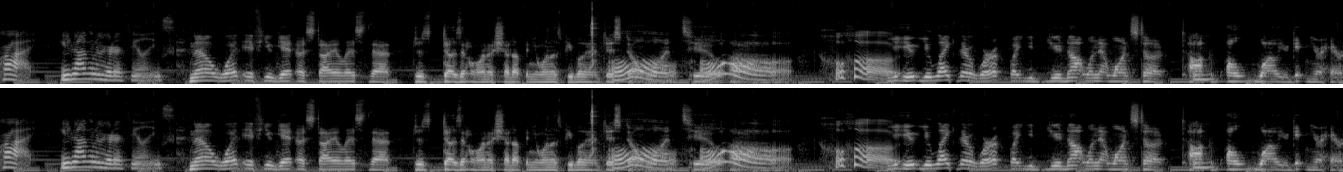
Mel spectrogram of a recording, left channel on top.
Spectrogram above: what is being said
You're not going to hurt our feelings. Now, what if you get a stylist that just doesn't want to shut up and you're one of those people that just don't want to... You like their work, but you're not one that wants to talk while you're getting your hair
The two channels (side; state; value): both; identical; correlation 1.00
